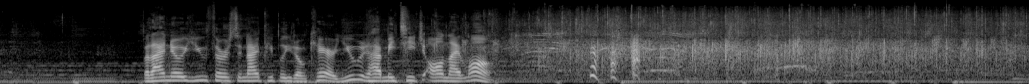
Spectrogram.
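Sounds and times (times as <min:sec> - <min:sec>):
speech: 0:01.4 - 0:05.2
room full of people clapping: 0:04.2 - 0:10.2
laughter: 0:05.0 - 0:10.2.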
